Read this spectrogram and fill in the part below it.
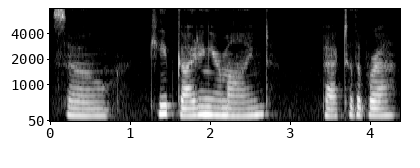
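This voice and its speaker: A woman leading a guided meditation, speaking softly and calmly with long pauses between phrases. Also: fairly low pitch. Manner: slow, soft, calm with long pauses. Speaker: meditation teacher.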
